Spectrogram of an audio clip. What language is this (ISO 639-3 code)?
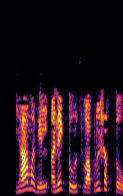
mar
